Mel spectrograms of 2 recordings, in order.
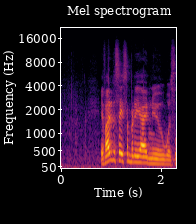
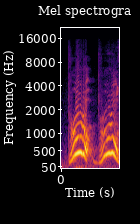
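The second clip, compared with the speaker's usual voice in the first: loud exclamation; 11 semitones higher, 8 dB louder than usual. Real, not acted. Reacting to chat teasing.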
